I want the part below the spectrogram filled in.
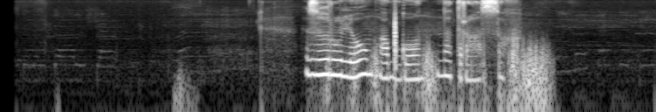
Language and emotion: Russian, sad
